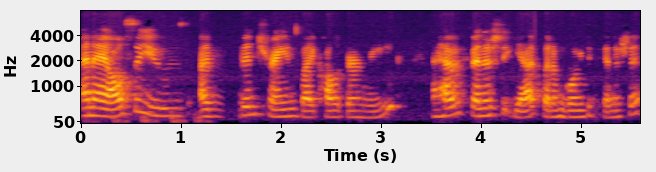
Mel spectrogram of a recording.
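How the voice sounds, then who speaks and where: Using a plain, everyday voice, a woman of medium pitch speaks at a fairly quick pace with ordinary pitch variation. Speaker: psychic medium and intuitive coach. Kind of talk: interview.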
